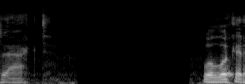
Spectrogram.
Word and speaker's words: ACT: and strengths based approach acceptance and commitment therapy pronounced as act we'll look at how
